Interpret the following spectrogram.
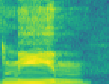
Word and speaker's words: meme: argument with someone once they're like it's spelled meim me and I'm like there's a ton of things that are spelled the way they're not pronounced like come on it's meme meme yeah that was a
